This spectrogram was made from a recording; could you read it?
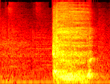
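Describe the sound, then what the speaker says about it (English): A single sharp cough, loud and close, with a short second burst right after it, during a Super Smash Bros Wii U gaming session. "I keep on coughing."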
